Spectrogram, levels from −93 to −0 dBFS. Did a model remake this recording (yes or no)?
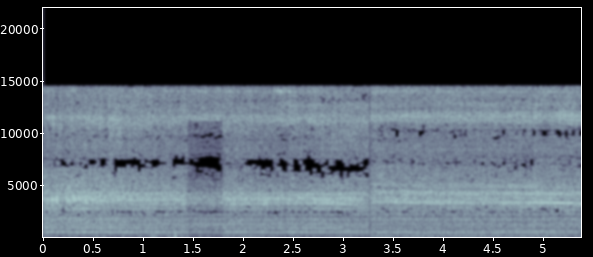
no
